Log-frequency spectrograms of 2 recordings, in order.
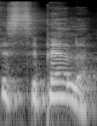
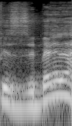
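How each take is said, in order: First: The word starts with an s sound. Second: The word starts with a z sound.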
